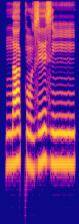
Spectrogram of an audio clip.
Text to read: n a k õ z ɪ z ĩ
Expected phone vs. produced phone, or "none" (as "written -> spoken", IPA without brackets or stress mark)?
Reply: none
